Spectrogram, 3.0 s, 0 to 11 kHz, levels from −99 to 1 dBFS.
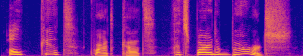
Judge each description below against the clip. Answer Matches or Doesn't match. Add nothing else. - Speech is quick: Doesn't match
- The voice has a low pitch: Doesn't match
